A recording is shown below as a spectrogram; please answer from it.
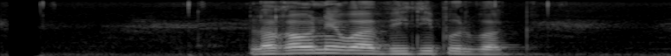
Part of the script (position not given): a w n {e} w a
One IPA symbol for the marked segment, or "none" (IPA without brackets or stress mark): e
